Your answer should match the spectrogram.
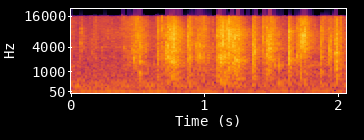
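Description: A deck of tarot cards being shuffled in the hands, the cards flicking against each other in a quick, uneven run of clicks that thins out briefly about the first half second.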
